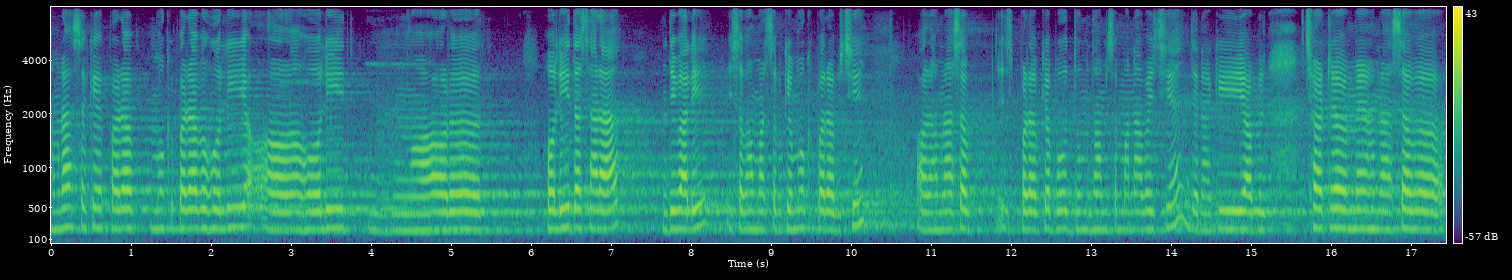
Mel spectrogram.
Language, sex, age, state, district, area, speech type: Maithili, female, 60+, Bihar, Purnia, rural, spontaneous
